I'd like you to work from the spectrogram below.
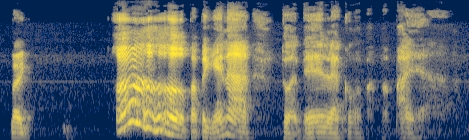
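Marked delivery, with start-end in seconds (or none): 1.1-4.2 swooping, drawn-out cartoon-creature nonsense singing. Answering a viewer who asks for it, doing a Minion impression. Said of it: "can you do a Minion impression?".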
